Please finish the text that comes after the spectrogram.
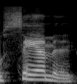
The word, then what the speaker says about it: salmon: show um salmon oh salmon uh without no no l and yeah you mean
